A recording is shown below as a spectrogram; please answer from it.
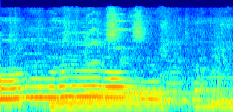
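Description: A jazz quartet playing live: electric guitar, keyboards, electric bass and drum kit. Sustained melody notes move over long held bass notes, with light cymbal above; the bass changes note about half a second in and again near the end.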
